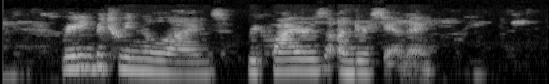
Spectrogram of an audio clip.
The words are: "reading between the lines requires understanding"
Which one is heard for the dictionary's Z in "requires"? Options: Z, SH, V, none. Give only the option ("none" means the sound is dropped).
Z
